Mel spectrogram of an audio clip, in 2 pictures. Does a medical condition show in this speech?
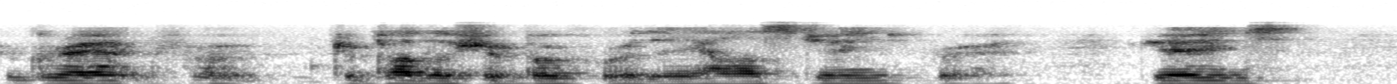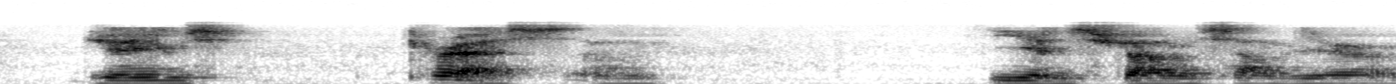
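Yes: tongue cancer.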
